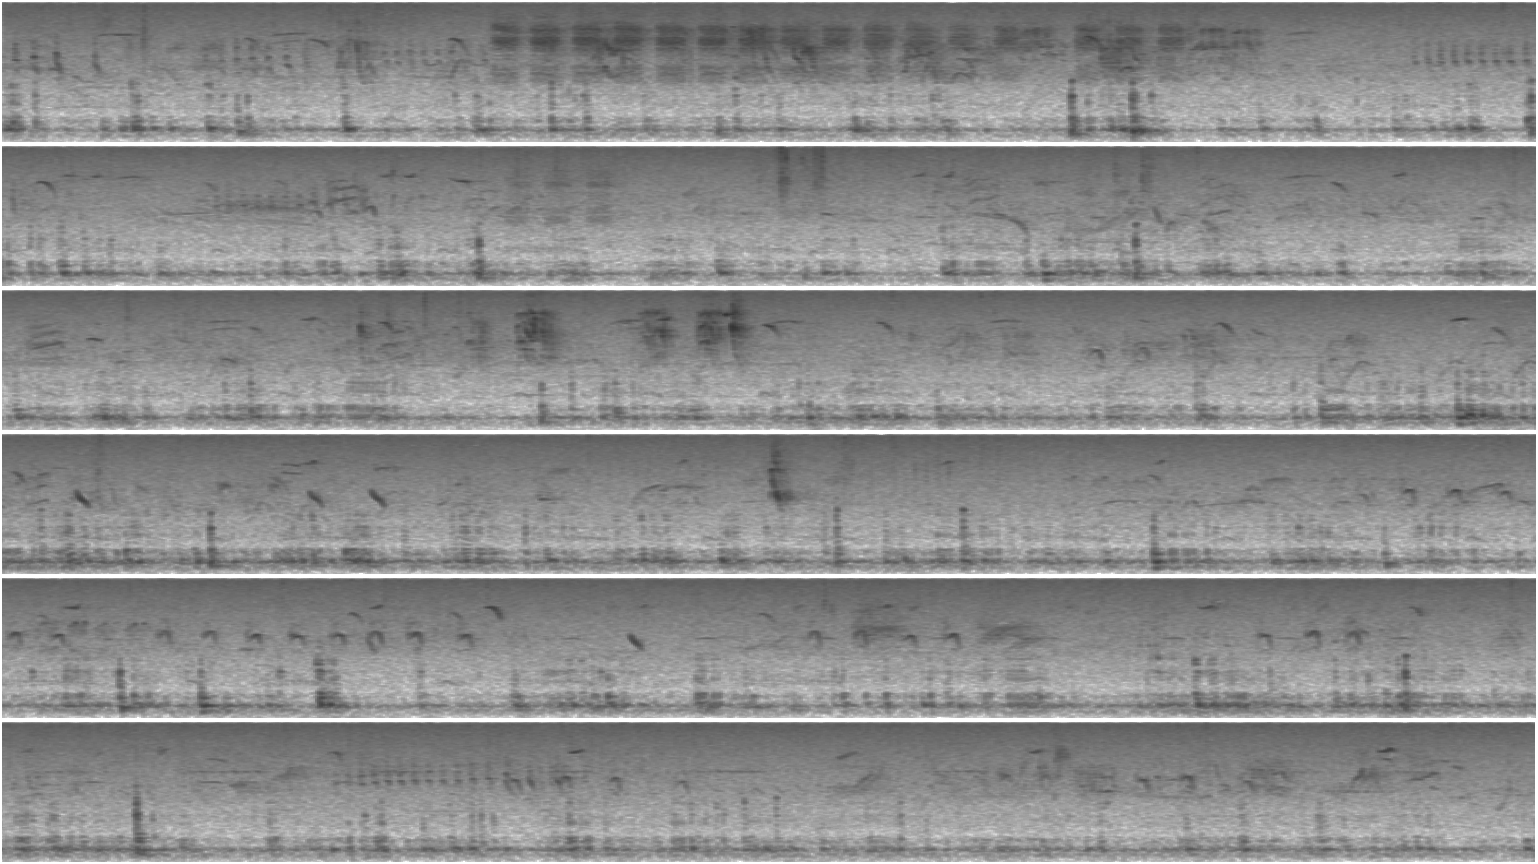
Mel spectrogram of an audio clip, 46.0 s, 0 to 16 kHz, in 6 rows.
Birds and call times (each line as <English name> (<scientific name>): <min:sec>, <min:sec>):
Rattling Cisticola (Cisticola chiniana): 0:03.3
White-browed Sparrow-Weaver (Plocepasser mahali): 0:18.0
Scarlet-chested Sunbird (Chalcomitra senegalensis): 0:24.5, 0:30.7, 0:37.2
